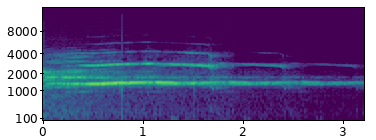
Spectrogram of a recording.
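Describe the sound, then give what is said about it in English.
A shriek of a Haast's eagle (poakai), the world's largest eagle: one long, piercing, high-pitched cry, loud at first, holding a steady, slightly falling tone before gradually fading out, with no voices. “And the occasional shriek of the poakai, the world's largest eagle, which hunted these moa with claws as big as a tiger.”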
